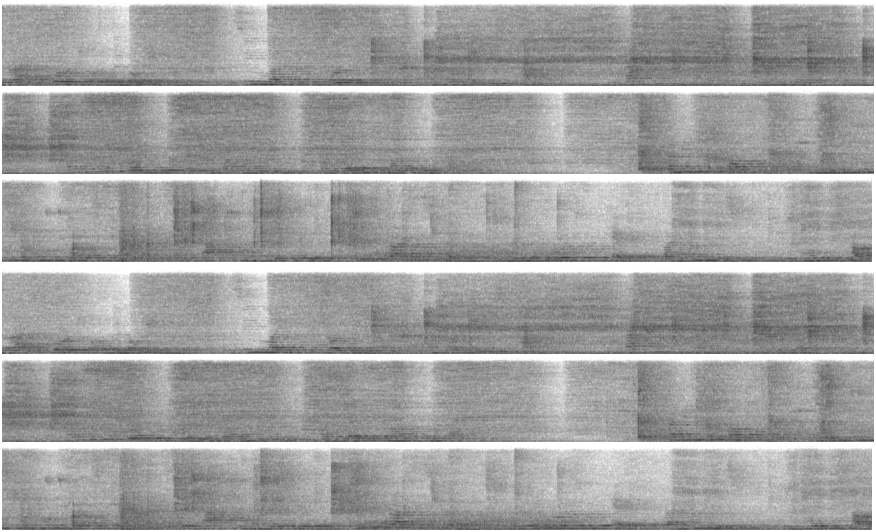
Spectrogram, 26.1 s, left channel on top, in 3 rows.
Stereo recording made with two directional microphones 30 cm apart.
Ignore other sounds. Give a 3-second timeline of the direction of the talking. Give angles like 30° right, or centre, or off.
40° right, 30° right, 10° right, 10° left, 20° left, 30° left, 30° left, 30° left, 30° left.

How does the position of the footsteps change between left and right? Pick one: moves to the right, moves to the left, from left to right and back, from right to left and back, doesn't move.
moves to the left.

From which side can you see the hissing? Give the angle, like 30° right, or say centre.
20° left.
